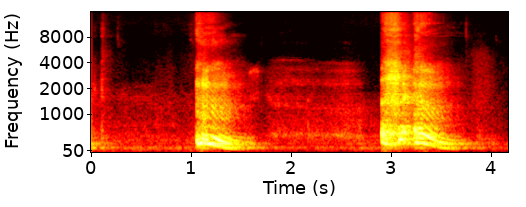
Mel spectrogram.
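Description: A man clearing his throat twice, once about a second in and again near the end, each a short, loud sound that falls in pitch as it fades.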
